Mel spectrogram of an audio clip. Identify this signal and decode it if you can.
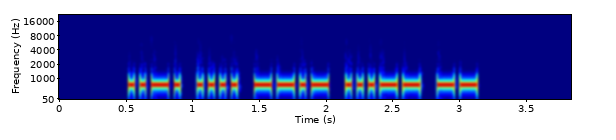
Morse code, heard as a keyed tone, about 29 wpm, 700 Hz. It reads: FHQ3M
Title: Code Groups - 5 Letter:Numbers - 28wpm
